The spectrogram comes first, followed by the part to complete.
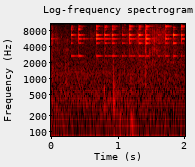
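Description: Quick, uneven run of light metallic ticks, several a second, as the band wheel of a portable bandsaw mill's sawhead is turned by hand to check that the blade is tracking. A couple of soft thumps come near the middle.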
